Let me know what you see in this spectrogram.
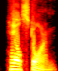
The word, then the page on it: hailstorm: American English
